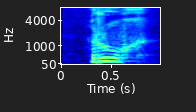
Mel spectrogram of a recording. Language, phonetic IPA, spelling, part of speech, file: Ukrainian, [rux], рух, noun, Uk-рух.ogg
- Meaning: 1. movement 2. motion 3. move 4. traffic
